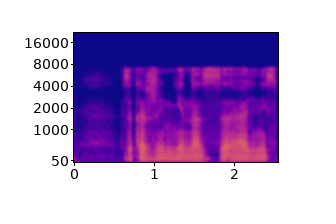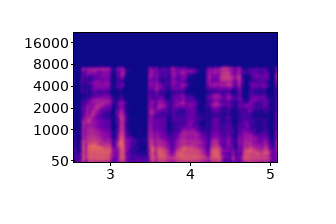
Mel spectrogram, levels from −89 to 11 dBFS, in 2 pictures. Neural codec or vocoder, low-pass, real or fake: none; 7.2 kHz; real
